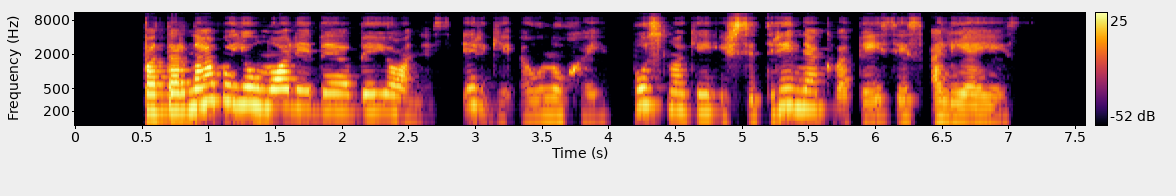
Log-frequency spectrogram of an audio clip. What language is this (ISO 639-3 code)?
lit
